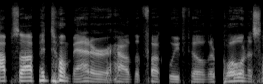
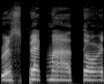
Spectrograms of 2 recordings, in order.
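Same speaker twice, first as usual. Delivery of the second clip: put-on cartoon boy voice, higher; 7 semitones higher than usual. Quoting the cartoon after the president is compared to him: Eric Cartman voice. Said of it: "he's like the Cartman, like Eric Cartman".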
